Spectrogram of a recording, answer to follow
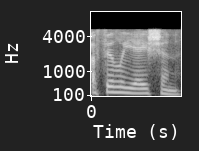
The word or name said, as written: affiliation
